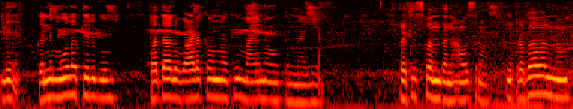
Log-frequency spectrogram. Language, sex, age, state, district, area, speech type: Telugu, female, 60+, Telangana, Ranga Reddy, rural, spontaneous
